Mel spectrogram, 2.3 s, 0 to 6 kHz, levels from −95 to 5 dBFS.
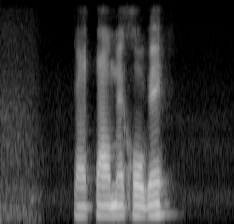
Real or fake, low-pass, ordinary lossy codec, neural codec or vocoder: fake; 5.4 kHz; Opus, 64 kbps; autoencoder, 48 kHz, 32 numbers a frame, DAC-VAE, trained on Japanese speech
